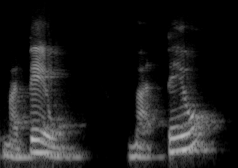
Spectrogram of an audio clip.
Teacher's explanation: Mateo es la unión de dos vocales abiertas eso significa que van a formar parte de distintas sílabas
